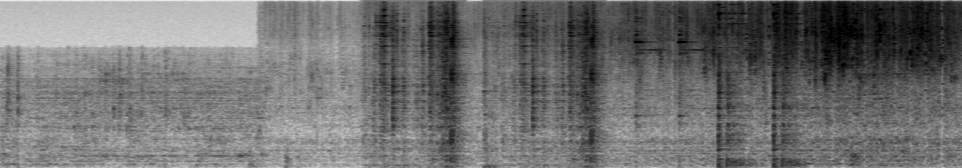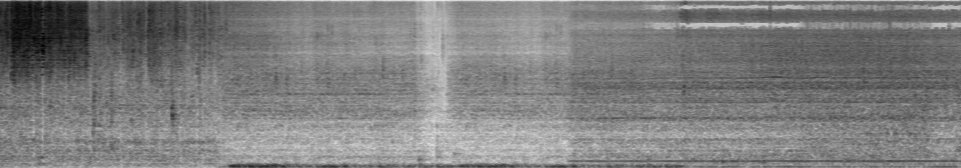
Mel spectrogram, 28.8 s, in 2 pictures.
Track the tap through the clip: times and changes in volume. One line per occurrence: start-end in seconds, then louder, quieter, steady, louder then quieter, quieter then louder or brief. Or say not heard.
0.0-28.8 louder then quieter.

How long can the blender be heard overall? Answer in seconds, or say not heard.
6 s.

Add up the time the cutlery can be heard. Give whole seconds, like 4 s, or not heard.
7 s.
